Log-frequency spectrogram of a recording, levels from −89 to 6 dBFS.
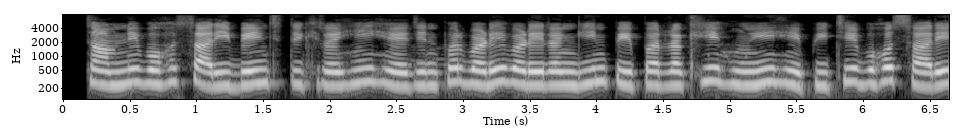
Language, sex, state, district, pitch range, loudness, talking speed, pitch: Hindi, female, Punjab, Kapurthala, 235-270 Hz, -17 LUFS, 180 wpm, 245 Hz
